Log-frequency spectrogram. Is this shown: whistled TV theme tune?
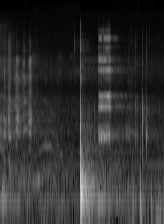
no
